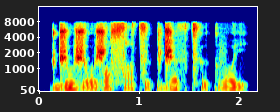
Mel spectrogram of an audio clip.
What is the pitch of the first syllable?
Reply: falling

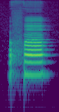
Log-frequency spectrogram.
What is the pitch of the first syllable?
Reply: high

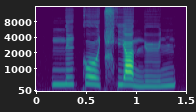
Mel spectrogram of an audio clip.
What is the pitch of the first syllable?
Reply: high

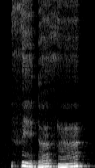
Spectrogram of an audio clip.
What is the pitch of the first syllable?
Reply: falling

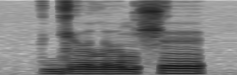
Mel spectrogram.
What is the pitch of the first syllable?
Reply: low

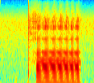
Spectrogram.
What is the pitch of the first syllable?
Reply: low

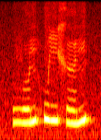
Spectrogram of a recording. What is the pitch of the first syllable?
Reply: rising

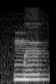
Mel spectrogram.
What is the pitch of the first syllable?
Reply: high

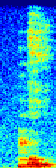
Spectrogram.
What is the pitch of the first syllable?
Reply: high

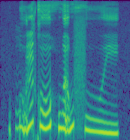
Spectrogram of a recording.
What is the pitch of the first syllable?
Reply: rising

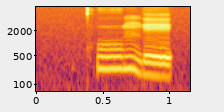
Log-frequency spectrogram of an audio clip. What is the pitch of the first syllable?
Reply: high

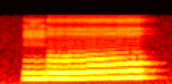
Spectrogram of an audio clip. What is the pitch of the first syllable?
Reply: rising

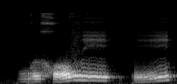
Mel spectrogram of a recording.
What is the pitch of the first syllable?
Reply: low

